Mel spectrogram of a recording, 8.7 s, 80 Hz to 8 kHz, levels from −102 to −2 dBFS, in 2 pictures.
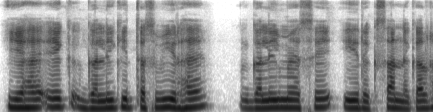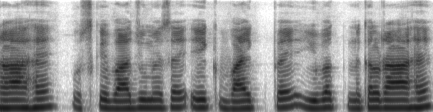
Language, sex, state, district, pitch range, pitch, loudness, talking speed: Hindi, male, Bihar, Sitamarhi, 155-170 Hz, 160 Hz, -17 LUFS, 165 wpm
